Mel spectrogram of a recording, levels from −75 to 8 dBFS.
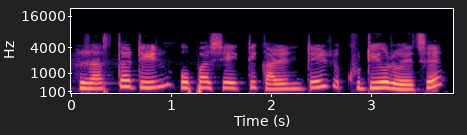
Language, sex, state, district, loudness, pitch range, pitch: Bengali, female, West Bengal, Alipurduar, -14 LUFS, 225-260 Hz, 245 Hz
